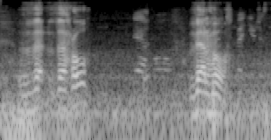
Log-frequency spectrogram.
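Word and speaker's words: Verreaux: So So Verro. X is not Usually not pronounced. it's silent.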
